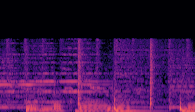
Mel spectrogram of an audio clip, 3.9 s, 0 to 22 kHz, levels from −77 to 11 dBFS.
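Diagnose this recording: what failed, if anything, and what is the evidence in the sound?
Nothing stood out on listening that would point to a failure at any stage of the chain.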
